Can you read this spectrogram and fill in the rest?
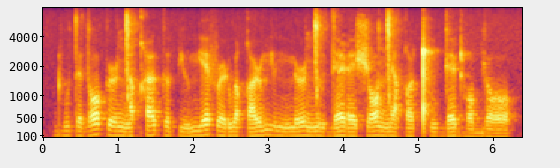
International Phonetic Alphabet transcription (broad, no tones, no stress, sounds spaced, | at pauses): ɖʱ u t ə d ɔ k ə˞ ŋ͡ǀ ə qʰ ɯ k ə pʲ ɯ mʲ ɛ f ə˞ ɽ u q ə˞ mʲ ɯ nː ə˞ ŋ͡ǀ ɯ d ɛ ɽ ɛ ʃ ɔ ŋ͡ǀ ɛ q u ǃʰ u ɡ ɛ ɖʱ ɔ bʲ ɔ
